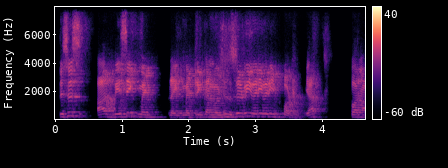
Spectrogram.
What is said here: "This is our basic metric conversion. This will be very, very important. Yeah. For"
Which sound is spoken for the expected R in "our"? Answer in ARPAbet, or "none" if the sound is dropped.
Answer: R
